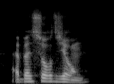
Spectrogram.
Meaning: third-person plural simple future of abasourdir
- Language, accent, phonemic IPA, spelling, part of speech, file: French, France, /a.ba.zuʁ.di.ʁɔ̃/, abasourdiront, verb, LL-Q150 (fra)-abasourdiront.wav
